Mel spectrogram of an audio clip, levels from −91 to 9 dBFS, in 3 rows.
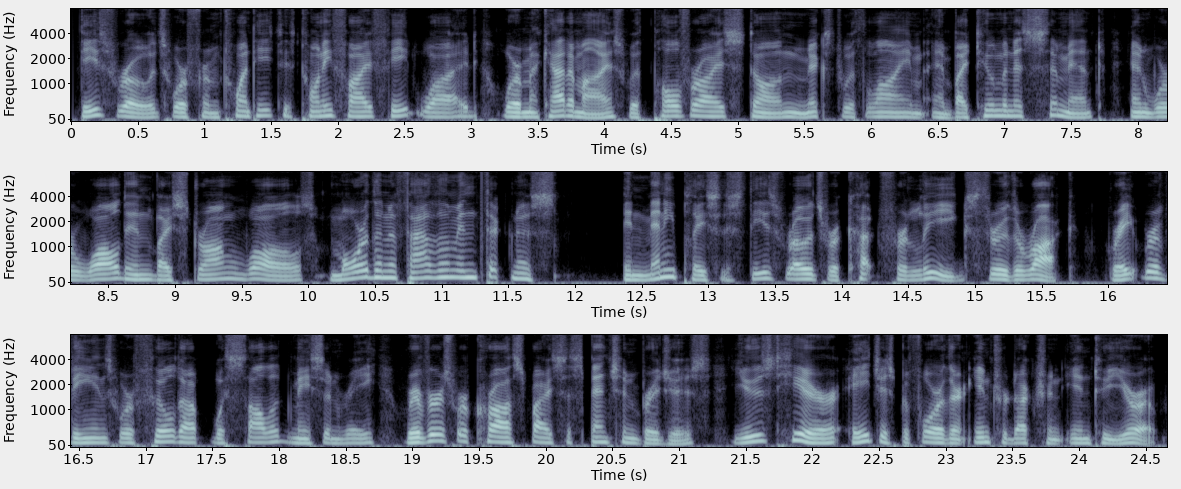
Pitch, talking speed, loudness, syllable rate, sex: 130 Hz, 165 wpm, -19 LUFS, 5.2 syllables/s, male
